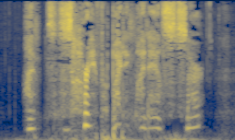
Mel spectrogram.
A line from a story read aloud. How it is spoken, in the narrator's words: she whispered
